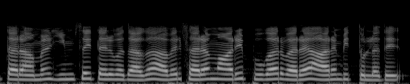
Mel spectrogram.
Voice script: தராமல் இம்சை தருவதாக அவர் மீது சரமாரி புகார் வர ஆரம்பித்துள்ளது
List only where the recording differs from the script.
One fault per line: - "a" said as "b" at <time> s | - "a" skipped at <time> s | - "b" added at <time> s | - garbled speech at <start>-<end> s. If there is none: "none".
- "மீது" skipped at 1.8 s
